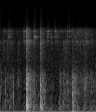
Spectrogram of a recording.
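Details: Pet puppy giving three short whimpering yips, two close together and a third after a brief pause, against a quiet indoor background.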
